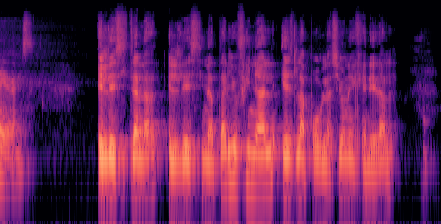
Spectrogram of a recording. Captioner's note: speaking spanish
